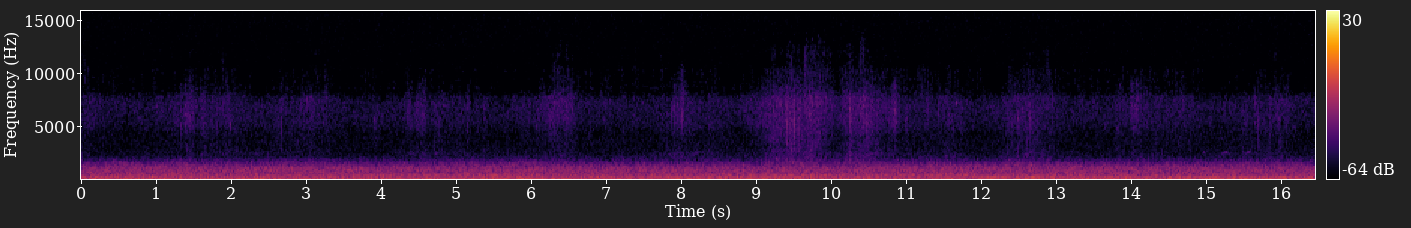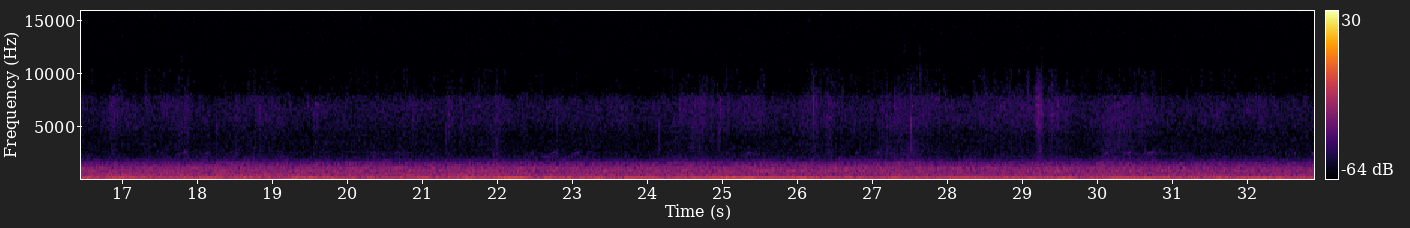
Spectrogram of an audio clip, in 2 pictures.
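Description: Old Town ePDL kayak's electric drive motor running with a steady hum, its pitch wavering slightly.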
